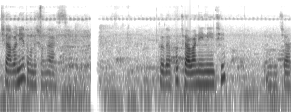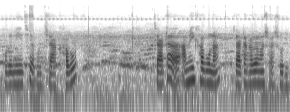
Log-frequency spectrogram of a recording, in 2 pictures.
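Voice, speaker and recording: Middle-aged woman, lower voice, chatty housework vlogger, noisy home kitchen. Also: steady tone, moderate pace, pauses often. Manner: running commentary on chores, repetitive. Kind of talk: casual chat to viewers.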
